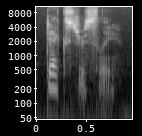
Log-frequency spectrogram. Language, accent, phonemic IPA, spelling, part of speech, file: English, US, /ˈdɛkst(ə)ɹəsli/, dexterously, adverb, En-us-dexterously.ogg
- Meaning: In a dexterous manner; skillfully; with precision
